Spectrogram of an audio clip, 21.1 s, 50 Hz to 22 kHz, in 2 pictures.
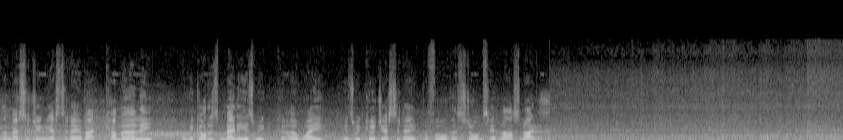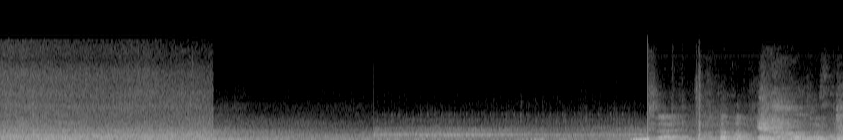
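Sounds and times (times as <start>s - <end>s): distant traffic: 0.0s - 18.6s
wind: 0.0s - 20.8s.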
